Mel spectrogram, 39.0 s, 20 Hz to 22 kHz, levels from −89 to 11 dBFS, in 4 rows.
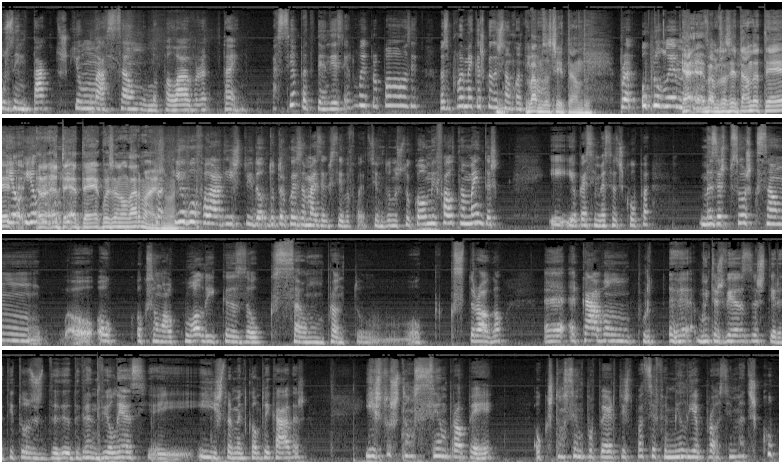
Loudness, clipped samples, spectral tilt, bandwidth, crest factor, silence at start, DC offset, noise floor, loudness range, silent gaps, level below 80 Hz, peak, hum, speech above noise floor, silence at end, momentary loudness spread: -15 LUFS; under 0.1%; -4.5 dB/octave; 19 kHz; 16 dB; 0 s; under 0.1%; -41 dBFS; 8 LU; none; -32 dBFS; 0 dBFS; none; 27 dB; 0 s; 12 LU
